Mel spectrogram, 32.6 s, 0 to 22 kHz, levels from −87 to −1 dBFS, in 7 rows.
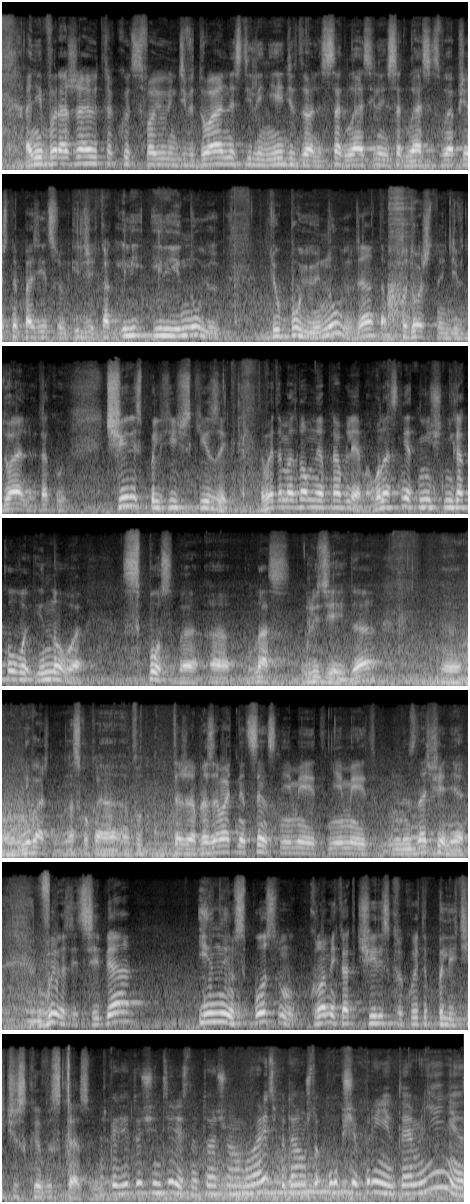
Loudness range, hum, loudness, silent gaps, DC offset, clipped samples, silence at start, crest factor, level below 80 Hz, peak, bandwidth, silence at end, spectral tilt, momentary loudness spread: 2 LU; none; -20 LUFS; none; under 0.1%; under 0.1%; 0 s; 12 dB; -40 dBFS; -6 dBFS; 16 kHz; 0 s; -5 dB/octave; 7 LU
